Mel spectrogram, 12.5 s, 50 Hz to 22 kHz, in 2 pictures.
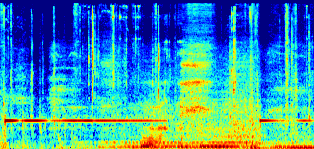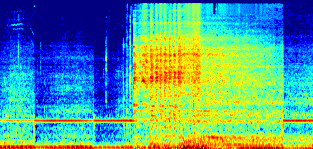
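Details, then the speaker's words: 2001 Monte Carlo 3.8L with random stalling, stumbling and no-starts: after reinstalling the ignition module and coil, it starts quickly and settles to stable rpm. "very nice start it up nice stable rpms"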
